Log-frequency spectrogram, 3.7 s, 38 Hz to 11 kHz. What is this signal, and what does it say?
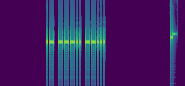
Morse code, heard as a keyed tone, about 40 wpm, 700 Hz. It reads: A87
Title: Common Cut Numbers - 3-Digit 40wpm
